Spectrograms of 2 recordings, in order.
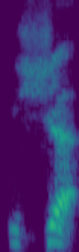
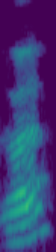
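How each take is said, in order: First: The consonant is a soft j sound. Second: The consonant is a guttural throat sound. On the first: The speaker calls it right. "it's J" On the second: The speaker calls it wrong. "It's not R"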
